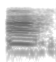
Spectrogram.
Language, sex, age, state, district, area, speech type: Manipuri, male, 18-30, Manipur, Chandel, rural, conversation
